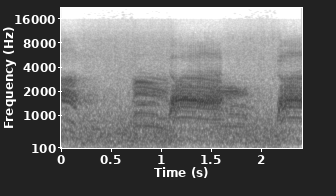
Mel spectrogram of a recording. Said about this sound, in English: We leave you this week in a cold woodland at dusk with a murder. A murder of crows, that is. Five carrion crows calling through the blustery winds in Woodchester Park in Gloucestershire, England.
